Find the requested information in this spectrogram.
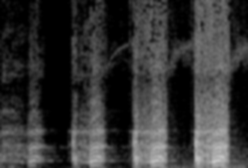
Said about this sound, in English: And I hear this incredible echoed cough.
